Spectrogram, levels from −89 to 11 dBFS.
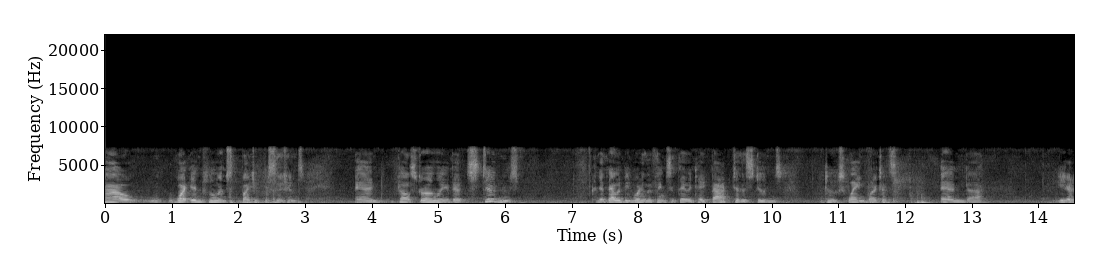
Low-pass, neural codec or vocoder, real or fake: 7.2 kHz; codec, 44.1 kHz, 3.4 kbps, Pupu-Codec; fake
